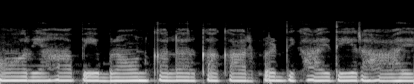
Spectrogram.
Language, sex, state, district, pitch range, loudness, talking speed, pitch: Hindi, female, Odisha, Malkangiri, 170-180 Hz, -13 LUFS, 160 wpm, 175 Hz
